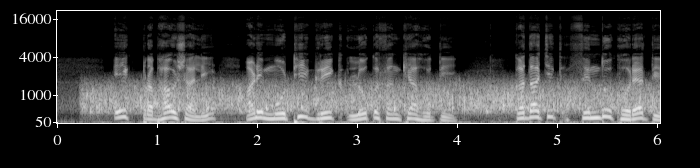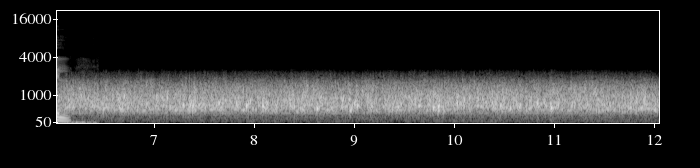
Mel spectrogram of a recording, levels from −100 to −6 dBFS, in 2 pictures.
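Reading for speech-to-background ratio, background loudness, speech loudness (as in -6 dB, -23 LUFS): 5.5 dB, -30.0 LUFS, -24.5 LUFS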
